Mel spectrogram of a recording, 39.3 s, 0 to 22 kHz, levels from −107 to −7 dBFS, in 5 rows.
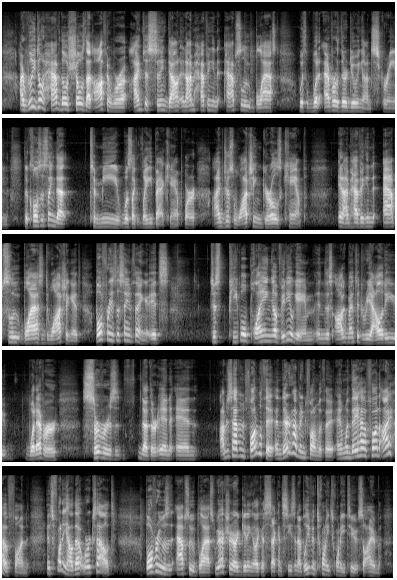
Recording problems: thin; very; fading below 350 Hz

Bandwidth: 15 kHz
